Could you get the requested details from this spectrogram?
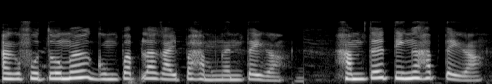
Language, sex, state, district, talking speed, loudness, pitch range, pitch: Wancho, female, Arunachal Pradesh, Longding, 185 wpm, -15 LUFS, 220-275 Hz, 250 Hz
